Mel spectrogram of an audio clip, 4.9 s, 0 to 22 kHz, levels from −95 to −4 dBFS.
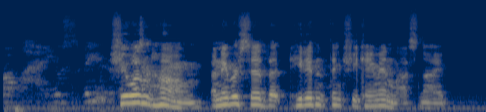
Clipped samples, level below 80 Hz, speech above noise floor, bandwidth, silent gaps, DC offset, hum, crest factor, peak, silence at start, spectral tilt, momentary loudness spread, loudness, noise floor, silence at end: under 0.1%; -74 dBFS; 24 dB; 14 kHz; none; under 0.1%; none; 18 dB; -28 dBFS; 0.05 s; -6 dB/octave; 22 LU; -44 LUFS; -68 dBFS; 0.4 s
